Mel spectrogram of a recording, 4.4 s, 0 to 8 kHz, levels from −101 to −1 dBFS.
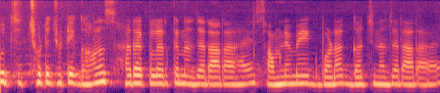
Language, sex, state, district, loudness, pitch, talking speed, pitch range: Hindi, female, Chhattisgarh, Kabirdham, -17 LUFS, 210 Hz, 260 wpm, 195-230 Hz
